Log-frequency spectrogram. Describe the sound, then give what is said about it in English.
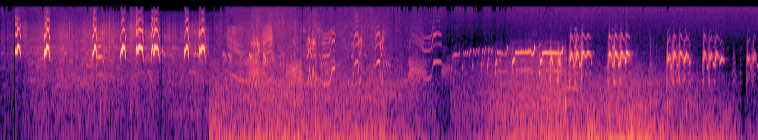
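A flock of wintering geese and ducks, including goldeneye, wigeon, goosander and pintail, honking and calling on open water at Loch Ken in winter, a run of sharp repeated honks at first, then a busy overlapping chorus of wildfowl calls with whistles over a steady outdoor rumble. “Other wildfowl in the loch in the winter include goldeneye, widgeon, goosander and pintail duck”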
